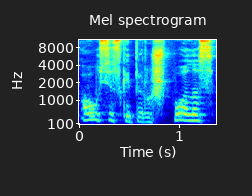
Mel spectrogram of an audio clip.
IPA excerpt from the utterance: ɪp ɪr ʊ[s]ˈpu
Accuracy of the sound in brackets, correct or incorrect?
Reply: incorrect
